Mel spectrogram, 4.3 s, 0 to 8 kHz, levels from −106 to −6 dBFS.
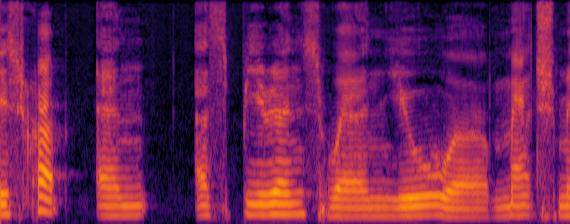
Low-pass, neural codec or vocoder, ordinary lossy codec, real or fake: none; codec, 16 kHz, 8 kbps, FreqCodec, larger model; none; fake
